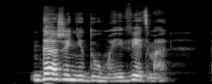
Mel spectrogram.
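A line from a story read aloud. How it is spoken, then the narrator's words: Barked. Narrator (Russian): Рявкнул он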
